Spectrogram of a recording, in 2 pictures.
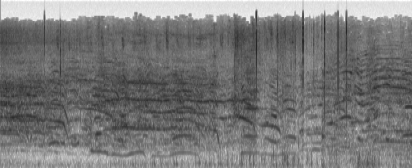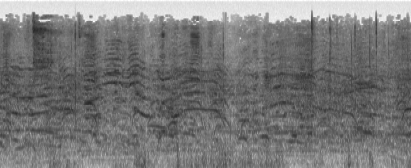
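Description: Excited shouting from people at the track as racehorses break from the starting gates and gallop, several voices overlapping with no clear words.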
